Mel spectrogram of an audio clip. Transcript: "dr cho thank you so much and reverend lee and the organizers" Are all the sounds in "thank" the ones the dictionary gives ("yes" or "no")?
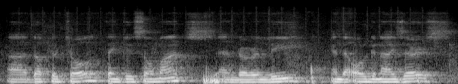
no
